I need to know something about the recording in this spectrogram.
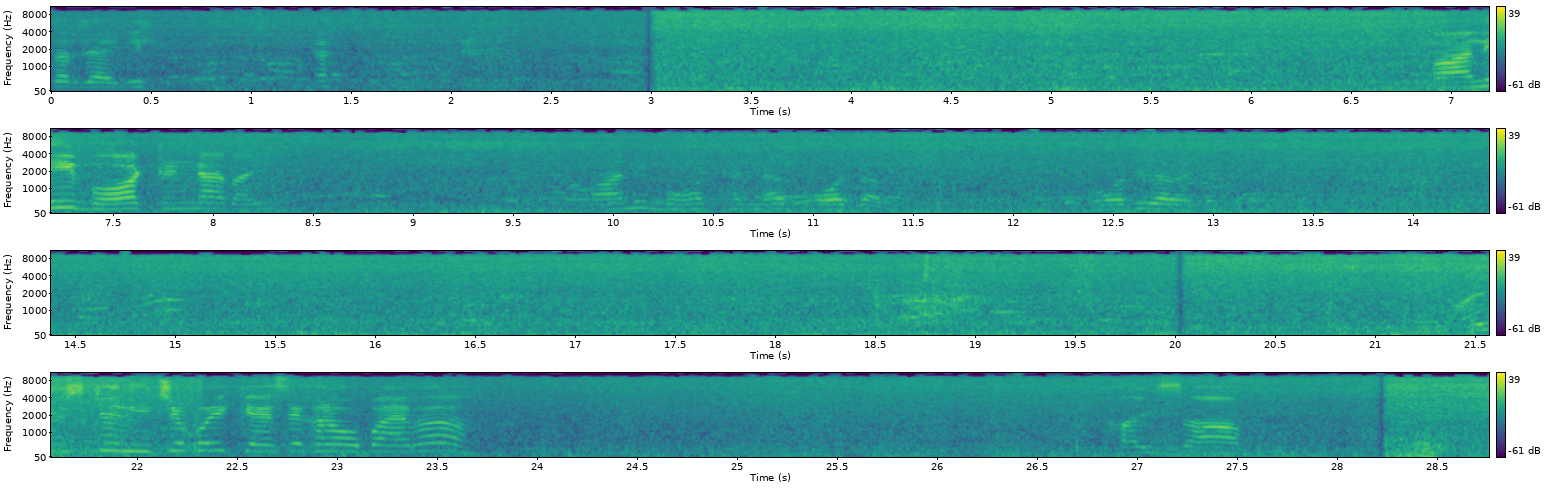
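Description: A waterfall roars steadily close by.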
